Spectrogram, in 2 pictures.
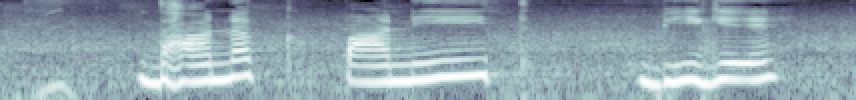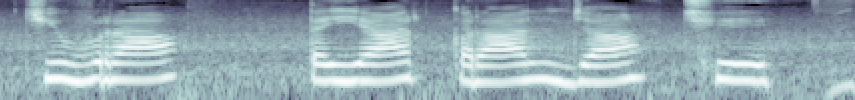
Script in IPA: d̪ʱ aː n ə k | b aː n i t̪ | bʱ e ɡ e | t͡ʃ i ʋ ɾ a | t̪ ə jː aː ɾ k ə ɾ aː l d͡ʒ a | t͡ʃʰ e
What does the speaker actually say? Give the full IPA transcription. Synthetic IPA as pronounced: d̪ʱ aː n ə k | p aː n i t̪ | bʱ i ɡ e | t͡ʃ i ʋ ɾ a | t̪ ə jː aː ɾ k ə ɾ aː l d͡ʒ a | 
